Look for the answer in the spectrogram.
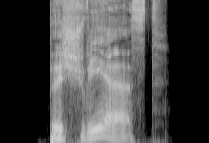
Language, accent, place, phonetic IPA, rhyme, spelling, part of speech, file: German, Germany, Berlin, [bəˈʃveːɐ̯st], -eːɐ̯st, beschwerst, verb, De-beschwerst.ogg
- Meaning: second-person singular present of beschweren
